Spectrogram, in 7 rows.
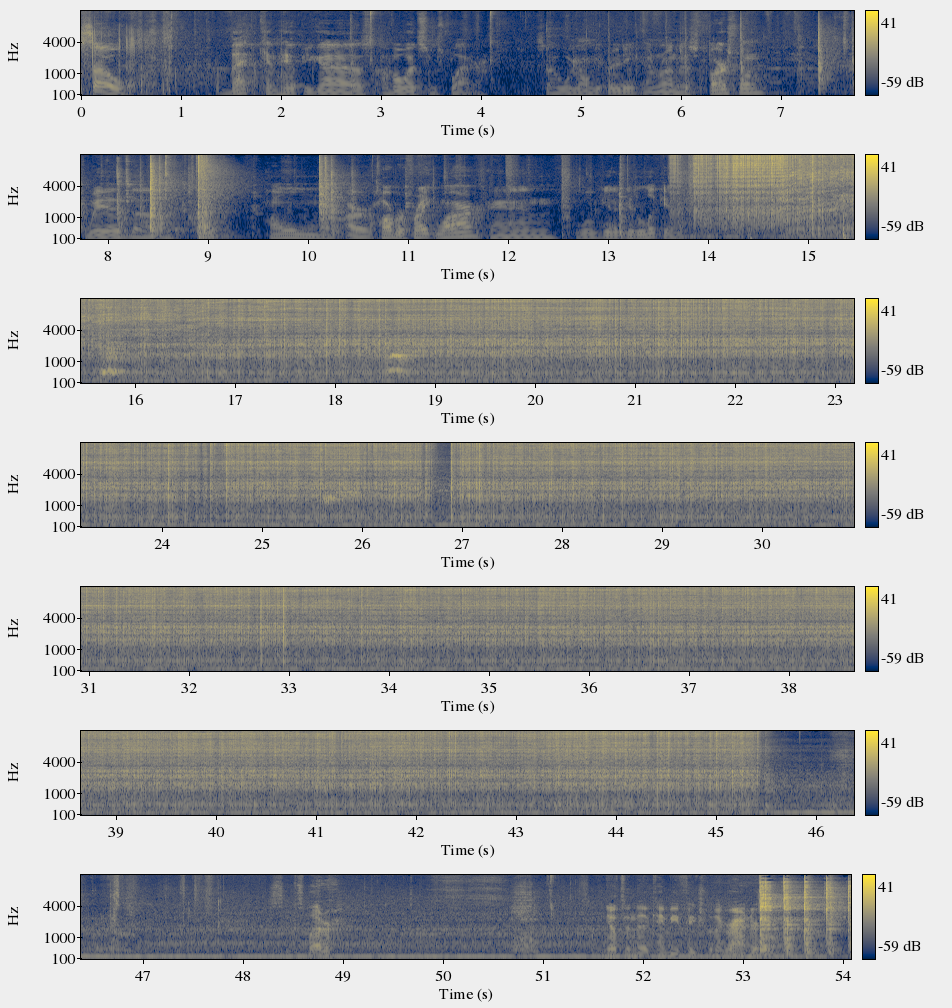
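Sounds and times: welding arc crackling: 0.0s - 2.8s, 13.5s - 46.0s, 51.6s - 54.0s
steady hum: 13.5s - 54.0s.

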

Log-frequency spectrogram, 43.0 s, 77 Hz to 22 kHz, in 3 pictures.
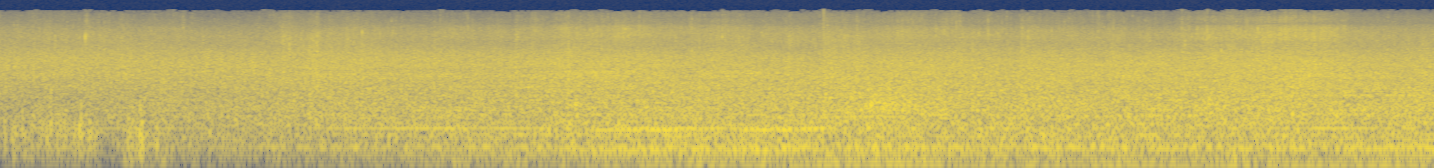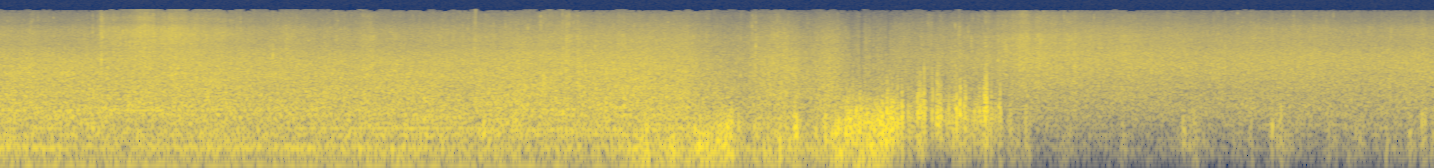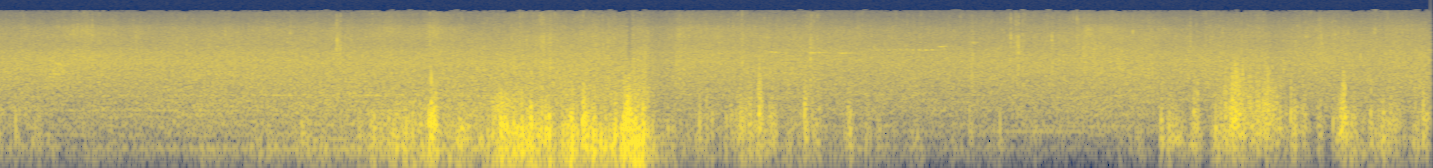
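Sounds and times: wind buffeting microphone: 0.0s - 24.7s, 31.6s - 37.6s, 40.2s - 43.0s
water rushing along ship hull: 0.0s - 43.0s
faint low engine hum: 2.7s - 23.0s.

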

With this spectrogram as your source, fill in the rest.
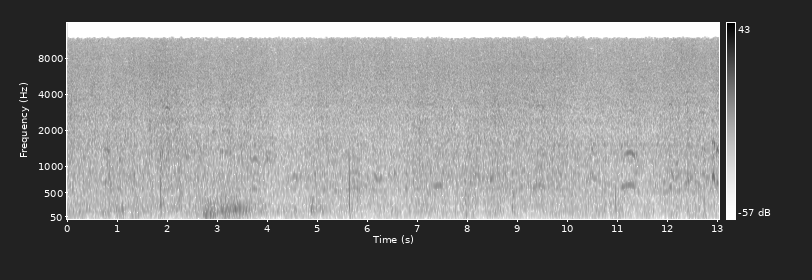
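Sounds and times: low rumble: 0.0s - 5.7s
heavy rain pouring: 0.0s - 13.0s.

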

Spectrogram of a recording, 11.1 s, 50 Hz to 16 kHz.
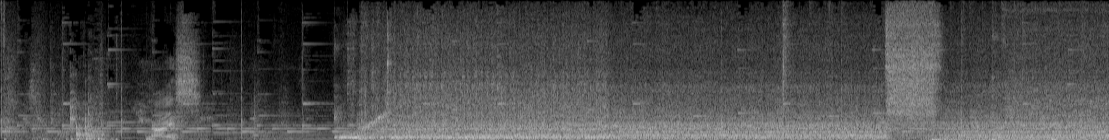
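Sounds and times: air compressor running: 3.4s - 11.0s
short air hiss: 8.9s - 9.4s.

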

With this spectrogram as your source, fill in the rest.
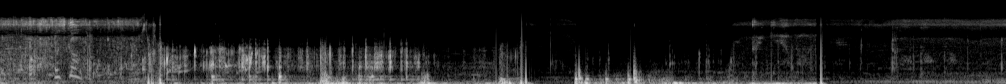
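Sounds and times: underwater knocks and sloshes: 0.0s - 7.5s
muffled underwater rumble: 1.5s - 8.3s.

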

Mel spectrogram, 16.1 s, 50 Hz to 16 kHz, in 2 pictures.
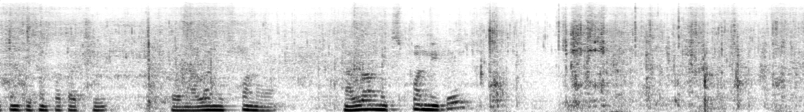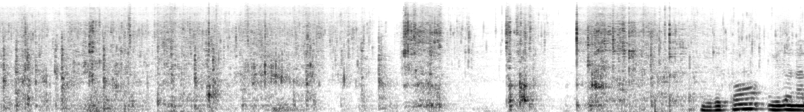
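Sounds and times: spoon scraping metal pot: 0.0s - 2.2s, 4.7s - 15.1s
wet squelching and sloshing: 0.1s - 15.9s.

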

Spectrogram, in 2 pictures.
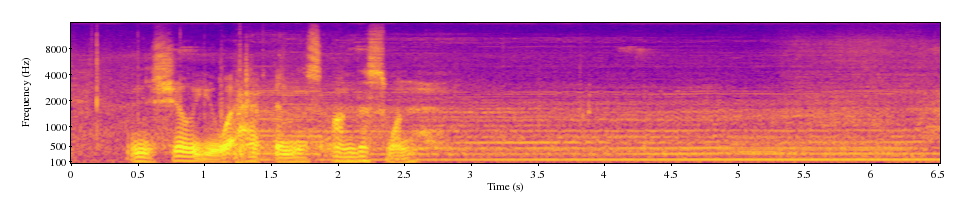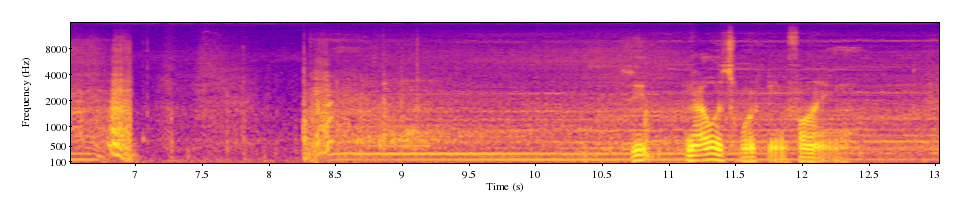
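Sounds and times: seat motor humming: 1.0s - 7.0s, 8.3s - 13.0s
seat motor click: 1.0s - 7.1s, 8.2s - 13.0s
seat motor knock: 1.3s - 6.8s.

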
